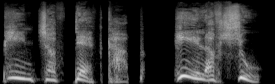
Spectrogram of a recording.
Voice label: Female Troll Play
